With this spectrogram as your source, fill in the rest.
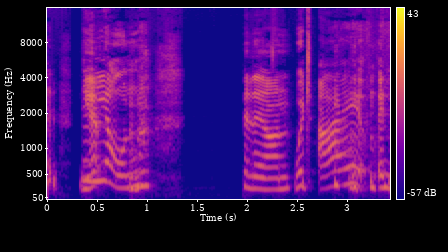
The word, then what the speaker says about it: Pillion: Pillion.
